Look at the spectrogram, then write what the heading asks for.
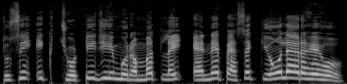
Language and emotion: Punjabi, angry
